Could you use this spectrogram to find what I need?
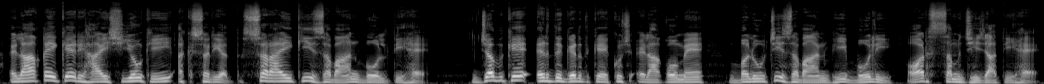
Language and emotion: Urdu, neutral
